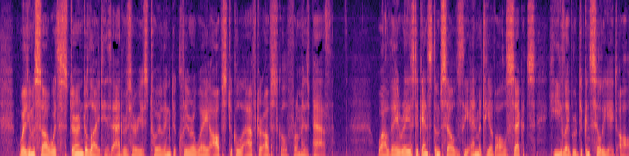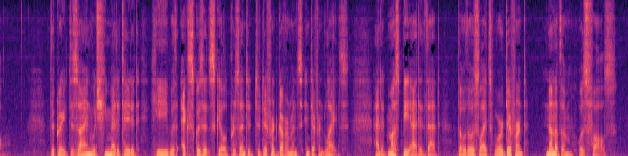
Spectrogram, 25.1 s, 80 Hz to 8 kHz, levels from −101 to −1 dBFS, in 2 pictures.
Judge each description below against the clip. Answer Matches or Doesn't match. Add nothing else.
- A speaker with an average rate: Matches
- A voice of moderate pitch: Doesn't match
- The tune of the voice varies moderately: Matches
